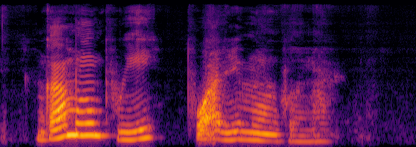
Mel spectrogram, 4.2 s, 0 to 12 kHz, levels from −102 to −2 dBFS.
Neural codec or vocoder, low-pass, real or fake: codec, 44.1 kHz, 7.8 kbps, Pupu-Codec; 10.8 kHz; fake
